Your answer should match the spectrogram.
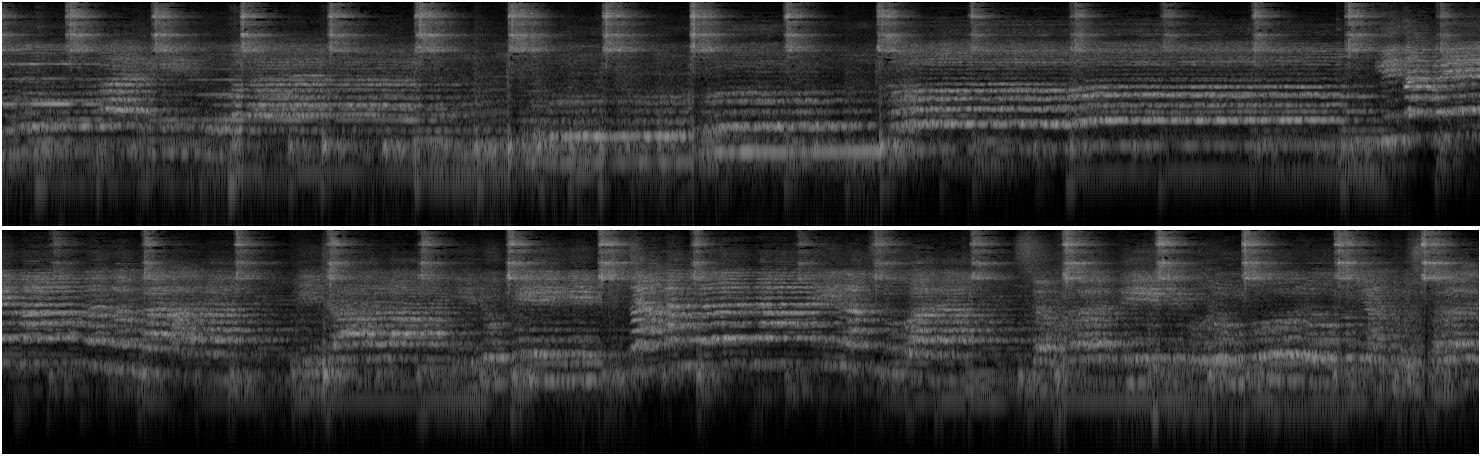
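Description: Mixed teenage choir singing a slow song together in several voices, with acoustic guitar accompaniment. A light percussion beat ticks steadily, a little more than once a second.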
